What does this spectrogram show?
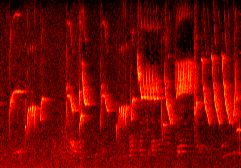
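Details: Master recording of canary song for training songbirds: bright whistled notes and sliding chirps in short bursts separated by brief pauses, then a denser run of rattling trills and swooping downslurs.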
